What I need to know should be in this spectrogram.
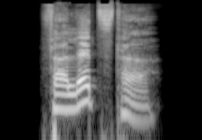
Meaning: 1. injured (person), casualty (male or of unspecified gender) 2. inflection of Verletzte: strong genitive/dative singular 3. inflection of Verletzte: strong genitive plural
- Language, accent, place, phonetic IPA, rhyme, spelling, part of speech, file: German, Germany, Berlin, [fɛɐ̯ˈlɛt͡stɐ], -ɛt͡stɐ, Verletzter, noun, De-Verletzter.ogg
